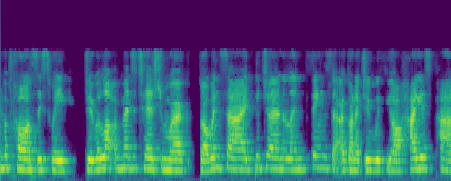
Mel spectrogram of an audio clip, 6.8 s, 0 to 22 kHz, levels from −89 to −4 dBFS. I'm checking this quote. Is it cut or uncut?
cut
